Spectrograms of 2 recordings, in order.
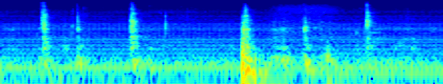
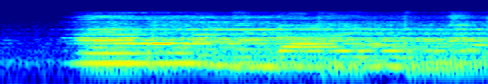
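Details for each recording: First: Unidentified vintage tube radio (possibly Airline or Granco) on FM after parts replacement, in a basement: very quiet output, mostly a steady low hum with faint ticks and almost no station; weak FM reception needing attention. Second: Vintage tube radio of uncertain make (possibly Airline or Granco), after repair, playing an AM station: music is clean, crisp and bright with audible bass, a steady level and no hum or crackle. Normal audio output.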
